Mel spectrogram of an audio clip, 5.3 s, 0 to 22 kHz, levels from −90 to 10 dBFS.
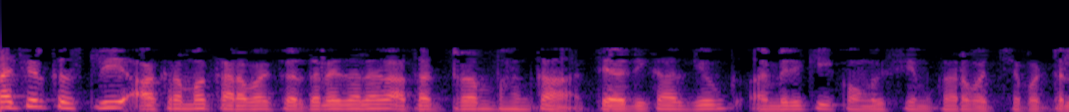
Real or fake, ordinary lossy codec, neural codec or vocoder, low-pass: real; AAC, 32 kbps; none; 3.6 kHz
